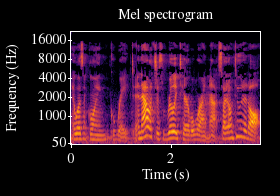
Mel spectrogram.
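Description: There is light background noise as a woman talks at a very fast pace. Her intonation is lively. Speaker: vlogger. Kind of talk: casual vlog chat. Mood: frank, slightly frustrated. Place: home room. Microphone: phone near.

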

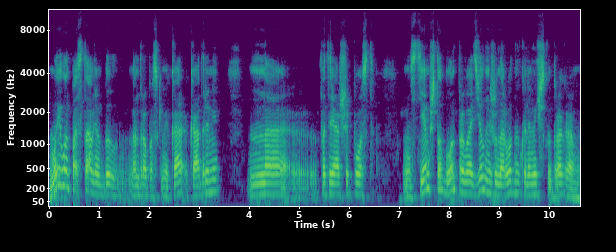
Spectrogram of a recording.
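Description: A man with a fairly high pitch speaks at a fairly slow pace, with ordinary pitch variation and very even loudness. The background is quiet. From Russia. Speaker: commentator; interviewee commentator. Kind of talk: interview. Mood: serious, conspiratorial.

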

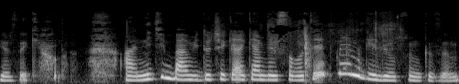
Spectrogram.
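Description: A woman speaks at a fairly quick pace in an animated tone. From Turkey. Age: young. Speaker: student vlogger. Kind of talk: casual vlog.

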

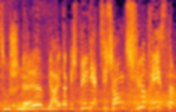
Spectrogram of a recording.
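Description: Noticeable background noise surrounds a man speaking at an extremely high pitch. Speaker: ice hockey commentator. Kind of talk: sports commentary.

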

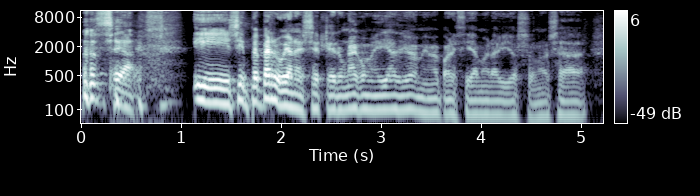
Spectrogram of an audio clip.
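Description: Over a quiet background, a man with a fairly low pitch speaks at a fairly quick pace, his pitch swinging very widely and his loudness swinging a lot. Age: 40s. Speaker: comedian. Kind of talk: casual chat. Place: studio. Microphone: studio mic.

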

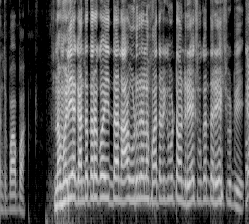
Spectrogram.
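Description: This man speaks at an extremely high pitch. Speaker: village vlogger. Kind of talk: vlog narration. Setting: outdoors at temple festival.

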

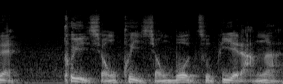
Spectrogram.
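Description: A man talks at a moderate pace. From Taiwan. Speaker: Buddhist teacher. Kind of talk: sermon. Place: studio. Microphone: lapel.

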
